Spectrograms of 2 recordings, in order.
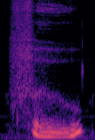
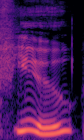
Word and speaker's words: few: New, pronounced as new, is an example, and few, as in foo, and the true sounds are new and few, the U retaining its proper soft sound and not that of oo.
